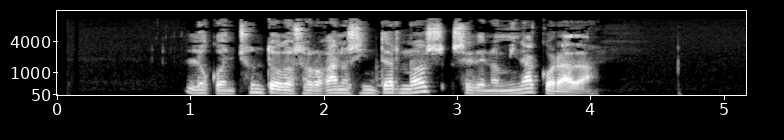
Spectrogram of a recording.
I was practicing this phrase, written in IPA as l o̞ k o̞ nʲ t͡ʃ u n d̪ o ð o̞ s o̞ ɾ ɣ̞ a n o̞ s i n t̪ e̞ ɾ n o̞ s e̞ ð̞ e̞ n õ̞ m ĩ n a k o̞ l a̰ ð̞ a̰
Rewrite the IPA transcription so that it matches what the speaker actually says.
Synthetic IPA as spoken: l o̞ k o̞ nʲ t͡ʃ u n t̪ o ð o̞ s o̞ ɾ ɣ̞ a n o̞ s i n t̪ e̞ ɾ n o̞ sː e̞ ð̞ e̞ n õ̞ m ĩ n a k o̞ ɾ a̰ ð̞ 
